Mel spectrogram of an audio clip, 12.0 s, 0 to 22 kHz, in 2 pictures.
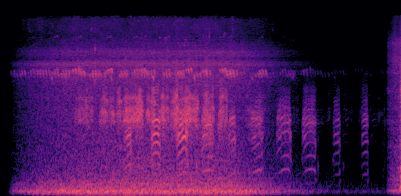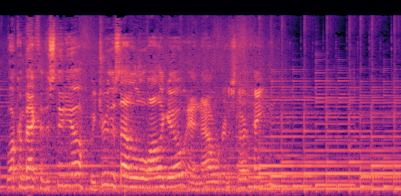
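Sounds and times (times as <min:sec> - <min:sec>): waterfowl honking: 0:01.1 - 0:10.2.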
